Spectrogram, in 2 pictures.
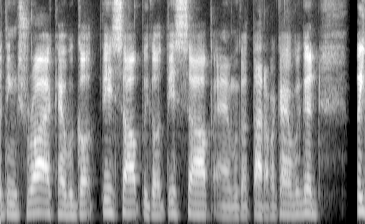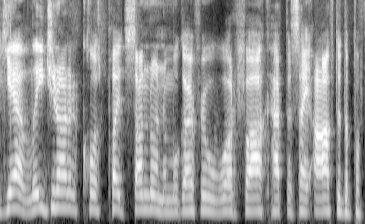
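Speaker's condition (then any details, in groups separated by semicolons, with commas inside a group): No condition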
